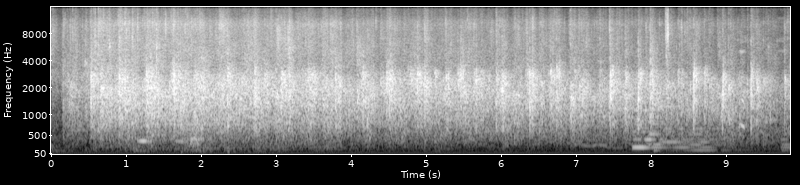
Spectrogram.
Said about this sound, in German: Lass uns ihnen einen riesen Applaus geben.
